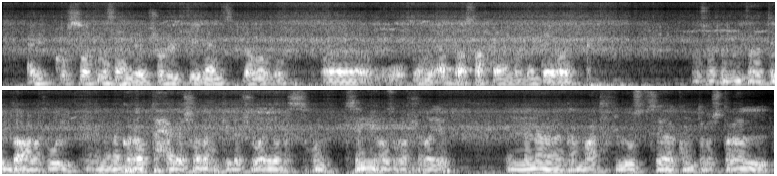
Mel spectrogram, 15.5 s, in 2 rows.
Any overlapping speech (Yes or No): No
